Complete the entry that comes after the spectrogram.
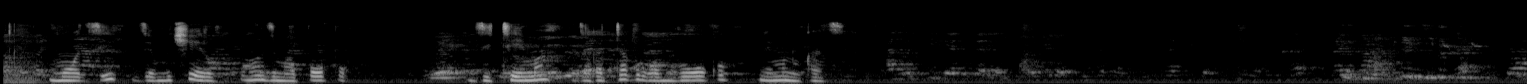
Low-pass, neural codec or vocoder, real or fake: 7.2 kHz; none; real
